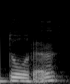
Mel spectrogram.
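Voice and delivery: daughter with a single short "aw"; correct short vowel. Shown as a demonstration. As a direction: say "daughter" as DAW-ter. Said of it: "just a very short sound".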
